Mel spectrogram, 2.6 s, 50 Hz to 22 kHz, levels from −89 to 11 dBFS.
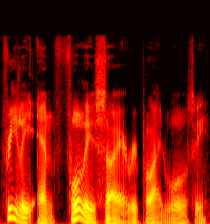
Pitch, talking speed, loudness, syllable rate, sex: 90 Hz, 135 wpm, -19 LUFS, 3.9 syllables/s, male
